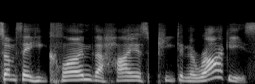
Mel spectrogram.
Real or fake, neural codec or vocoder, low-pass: fake; codec, 16 kHz, 0.8 kbps, ZipCodec; 7.2 kHz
